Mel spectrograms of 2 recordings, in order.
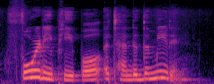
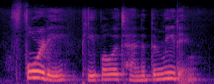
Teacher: don't forget to put the emphasis on the first syllable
